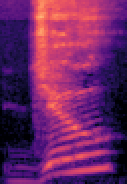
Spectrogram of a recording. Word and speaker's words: Judah: See, Judah. 2 syllables.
